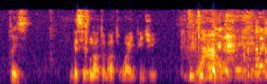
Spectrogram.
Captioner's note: laughter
